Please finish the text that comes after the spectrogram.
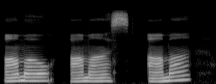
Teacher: The stem am stays totally anchored, while the endings carry that really heavy a sound.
